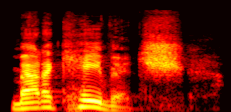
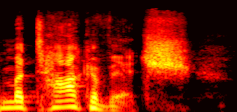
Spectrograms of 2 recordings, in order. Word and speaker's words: Matakevich: I have made the mistake of emphasizing the wrong syllable in his name more times than I can count. I have said Matakevich so many times, and it's just, I'm putting the emphasis on the wrong syllable, Nate, and it's just, it's really problematic. So that one hurt my brain. – Yes. Yeah. Matakevich is what I'm supposed to be saying,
